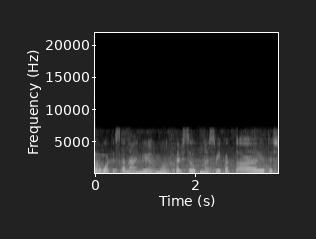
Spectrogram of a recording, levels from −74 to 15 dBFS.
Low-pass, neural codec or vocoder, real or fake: 7.2 kHz; none; real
